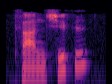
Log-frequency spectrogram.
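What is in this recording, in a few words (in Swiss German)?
"malzschuffel", Alsatian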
